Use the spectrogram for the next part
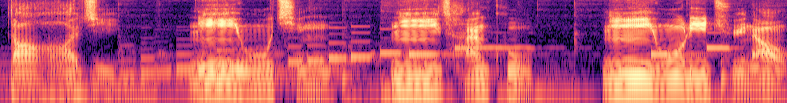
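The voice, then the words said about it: Imitation of King Zhou's voice. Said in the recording (Chinese): “模仿，因为那个时候声音很嫩哈。现在学可能会更像一点儿，比如说用这个《封神榜》当中的纣王的口音 ... 是不是有没有那味儿了？”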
